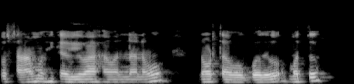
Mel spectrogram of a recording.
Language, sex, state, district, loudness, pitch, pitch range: Kannada, male, Karnataka, Chamarajanagar, -18 LUFS, 120 Hz, 115-135 Hz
